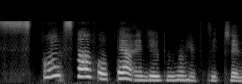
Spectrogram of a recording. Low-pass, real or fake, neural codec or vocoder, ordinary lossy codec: none; fake; codec, 16 kHz, 0.5 kbps, FreqCodec, smaller model; none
